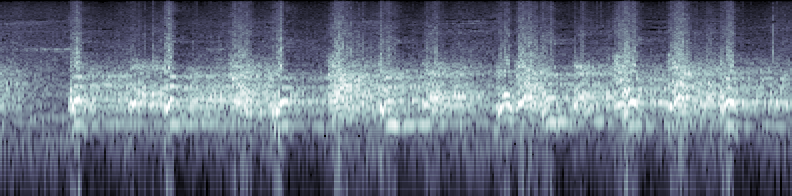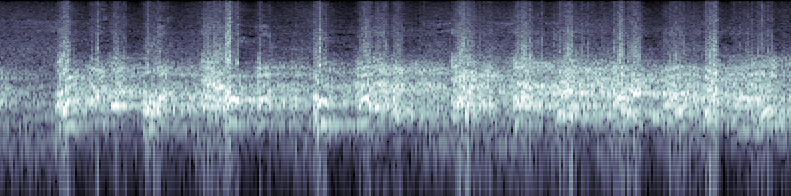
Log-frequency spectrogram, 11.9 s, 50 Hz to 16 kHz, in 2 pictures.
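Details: Dogs barking, recorded July 22, 2019; loud, rapid, sharp barks repeated many times a second throughout, some overlapping, with no other clear sounds.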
